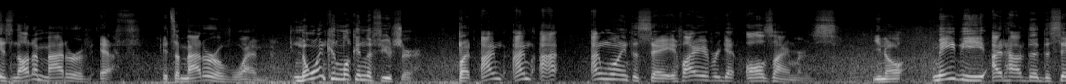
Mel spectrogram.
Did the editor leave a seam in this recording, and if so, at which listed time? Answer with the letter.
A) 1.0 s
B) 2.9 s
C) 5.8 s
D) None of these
B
